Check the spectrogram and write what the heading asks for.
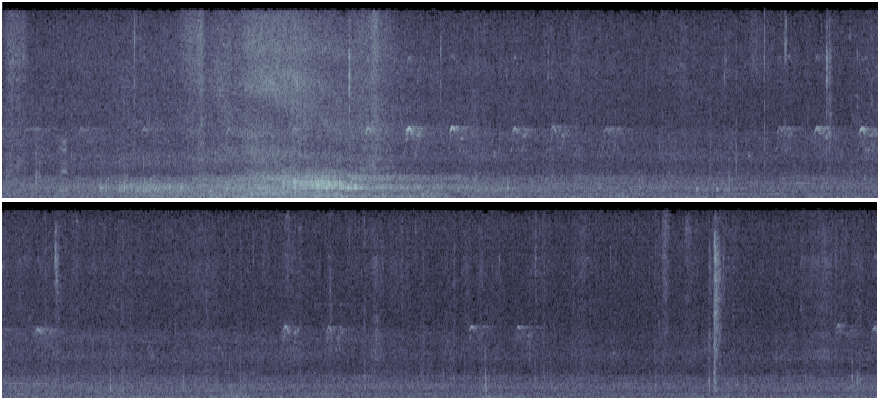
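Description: Downtown street traffic: a steady low rumble, with a vehicle passing that swells up, loudest about three seconds in, and fades away.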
